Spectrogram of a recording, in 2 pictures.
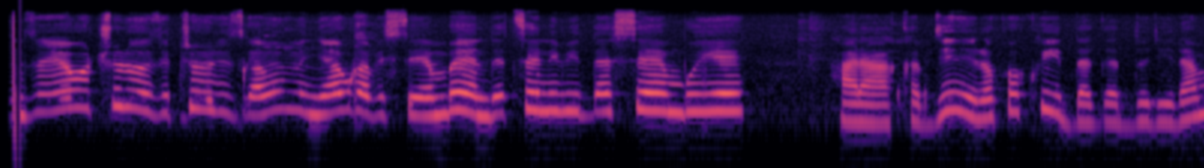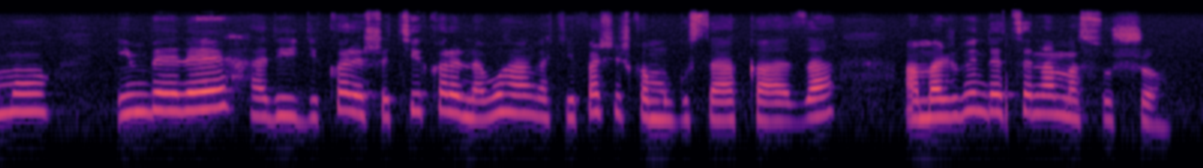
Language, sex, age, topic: Kinyarwanda, male, 18-24, finance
